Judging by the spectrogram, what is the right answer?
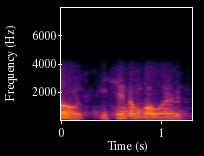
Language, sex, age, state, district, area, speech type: Bodo, male, 30-45, Assam, Chirang, urban, conversation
